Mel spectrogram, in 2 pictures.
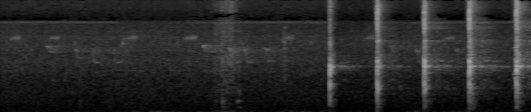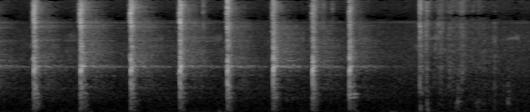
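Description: Machete chopping into a green bamboo pole: about thirteen sharp blows, roughly two a second, each with a short ringing ping, beginning about three seconds in, then two lighter taps near the end.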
